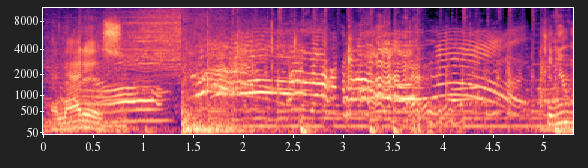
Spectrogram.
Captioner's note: all cheering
